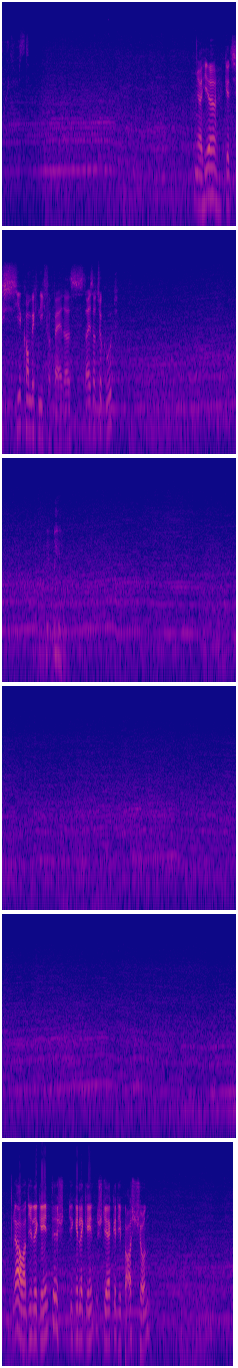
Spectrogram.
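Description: A racing car engine whines at high revs, rising and falling as it shifts gears.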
